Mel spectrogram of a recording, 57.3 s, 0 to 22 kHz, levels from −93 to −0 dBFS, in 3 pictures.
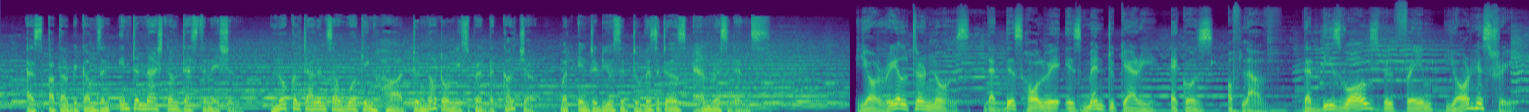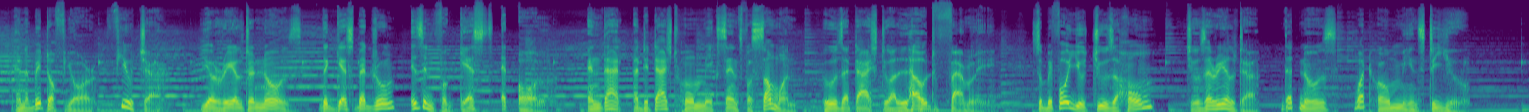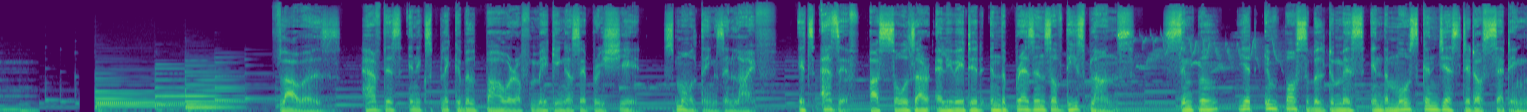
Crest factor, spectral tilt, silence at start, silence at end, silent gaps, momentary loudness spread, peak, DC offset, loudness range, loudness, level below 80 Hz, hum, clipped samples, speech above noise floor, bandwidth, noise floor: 18 dB; -4 dB/octave; 0 s; 0 s; 10.62-10.69 s, 39.21-39.40 s; 13 LU; -2 dBFS; under 0.1%; 6 LU; -19 LUFS; -34 dBFS; none; under 0.1%; 30 dB; 19.5 kHz; -49 dBFS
